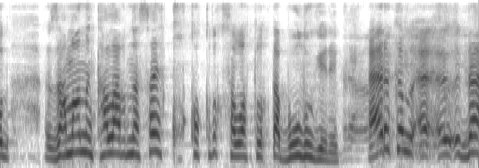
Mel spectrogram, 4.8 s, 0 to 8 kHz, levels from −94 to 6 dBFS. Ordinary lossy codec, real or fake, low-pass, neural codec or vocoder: AAC, 48 kbps; real; 7.2 kHz; none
